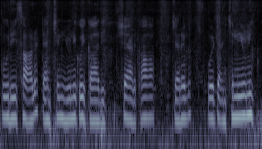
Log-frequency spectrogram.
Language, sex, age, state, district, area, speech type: Dogri, male, 18-30, Jammu and Kashmir, Kathua, rural, spontaneous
